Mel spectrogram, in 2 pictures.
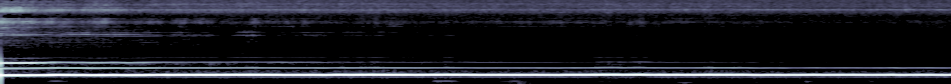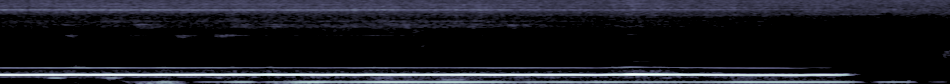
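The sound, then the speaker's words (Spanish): A single voice holds the chanted syllable of the mantra "Hiu", sung with a Spanish J sound, on a steady, mid-low pitch for about thirteen seconds, unwavering and fairly loud, with a faint low rumble entering partway through before it abruptly stops. “Este mantra se escribiría H-I-U, pero se canta como si fuera una J para nosotros que hablamos castellano. Entonces, sonaría algo así.”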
